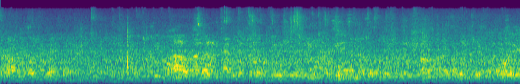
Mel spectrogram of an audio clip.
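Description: Several men talk and call out at a distance outdoors.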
